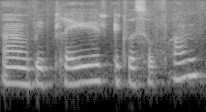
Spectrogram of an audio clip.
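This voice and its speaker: Young woman, mellow high-ish voice, simple short phrases, from India, faint background noise. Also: takes it slowly, rough recording. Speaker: youth programme participant. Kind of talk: casual personal testimony.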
